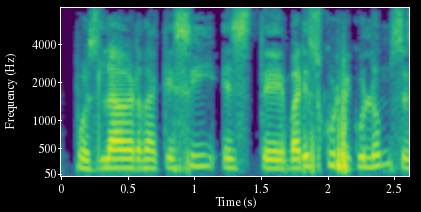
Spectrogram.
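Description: A man's fairly high voice at a fairly quick pace, an unremarkable speaking voice with dry, close sound and no echo. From Venezuela. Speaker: chatbot developer. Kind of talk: casual interview chat.

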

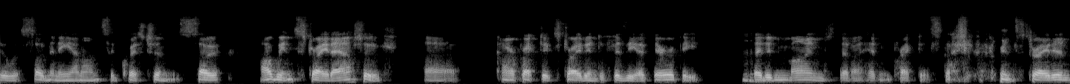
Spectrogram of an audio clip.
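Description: A man with a New Zealand accent at a moderate pace. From New Zealand, small town. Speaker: physiotherapy researcher. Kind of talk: interview.

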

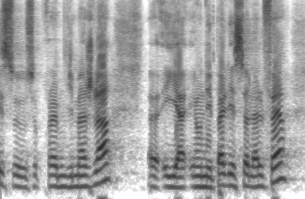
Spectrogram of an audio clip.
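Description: Noticeable background noise sits behind a man's voice. He speaks at a fairly high pitch with ordinary pitch variation. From Normandy, Pays de Caux. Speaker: calvados producer. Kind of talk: stage interview. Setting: festival stage with audience. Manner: hesitant, many repetitions.

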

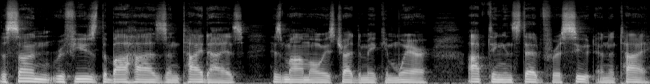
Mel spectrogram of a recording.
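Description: Over a very clean recording with a silent background, a man in a plain, everyday voice speaks at a fairly low pitch and moderate pace with fairly even intonation. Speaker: podcast host. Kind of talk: interview, with scripted narration and story reading. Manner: reflective, thoughtful.

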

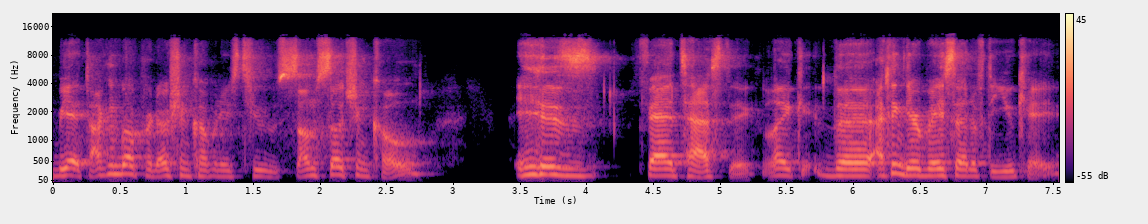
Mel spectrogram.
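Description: A man's plain, everyday voice, fairly high in pitch, with fairly even intonation at a moderate pace. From Toronto, Canada. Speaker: podcast host and filmmaker. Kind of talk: casual interview chat.

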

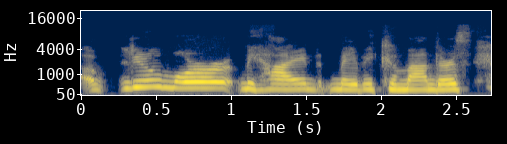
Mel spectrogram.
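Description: A woman with a Spanish accent talks at a fairly slow pace and high pitch with ordinary pitch variation, recorded dry and close with no echo. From Mexico. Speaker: football podcast host. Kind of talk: podcast interview.

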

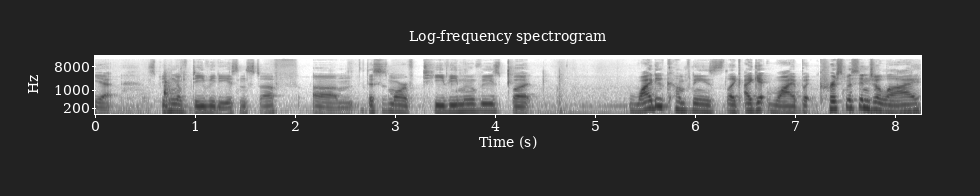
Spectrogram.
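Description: A man with a plain, everyday voice speaks at a medium pitch and a moderate pace. His intonation is lively, and the recording is very clean with a silent background. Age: young. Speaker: film student. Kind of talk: casual chat.

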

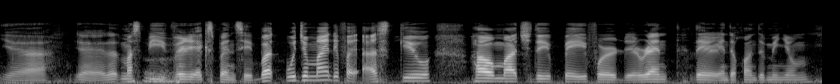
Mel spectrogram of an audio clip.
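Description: Lively intonation marks this moderate-paced delivery in a Filipino accent. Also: man, medium pitch for a man. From Philippines. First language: Filipino language. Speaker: pediatric therapist hosting podcast. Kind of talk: casual chat. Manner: halting.

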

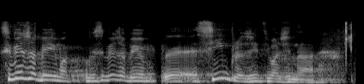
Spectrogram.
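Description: A man's lively intonation against noticeable background noise and audible room echo. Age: 60s. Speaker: public prosecutor. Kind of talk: interview. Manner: halting.

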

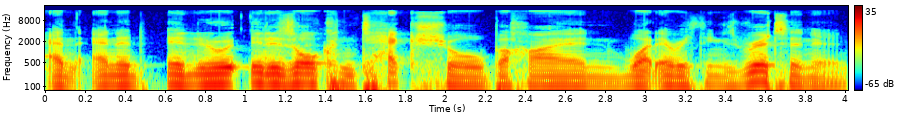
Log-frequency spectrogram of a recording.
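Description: This man has a fairly low pitch and a dark, mellow tone, with ordinary pitch variation. He talks at a moderate pace with an Australian accent. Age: 30s. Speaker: podcast host. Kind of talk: casual interview chat. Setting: video call.

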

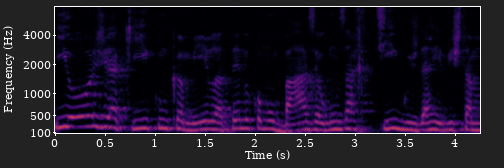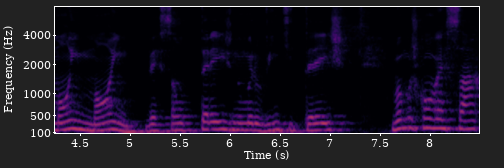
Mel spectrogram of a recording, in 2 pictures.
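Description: A high-pitched man talks at a fairly slow pace with ordinary pitch variation, with audible room echo and noticeable background noise. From Pernambuco, Brazil. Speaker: actor and podcast co-host. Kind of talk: interview.

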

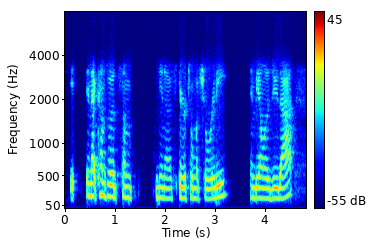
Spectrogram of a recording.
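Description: Here is a woman with an ordinary speaking voice, pitched fairly low. Her intonation is fairly even. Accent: American. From North Carolina. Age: 50s. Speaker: gym franchise owner. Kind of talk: interview.

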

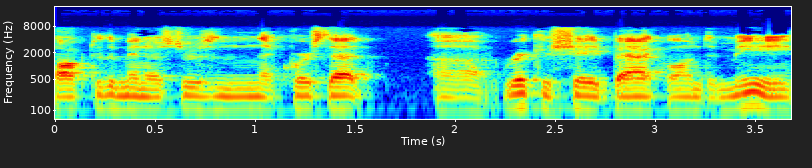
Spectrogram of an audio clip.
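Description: A man speaks with an American accent. His voice is fairly low and his pace fairly quick. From Northern Virginia, US. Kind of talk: interview. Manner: halting, many fillers.

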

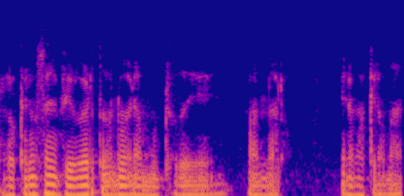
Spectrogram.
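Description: A man's very deep, low voice stays monotone and flat. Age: 30s. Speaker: storyteller. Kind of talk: storytelling monologue. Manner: halting, with many fillers and repetitions.

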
